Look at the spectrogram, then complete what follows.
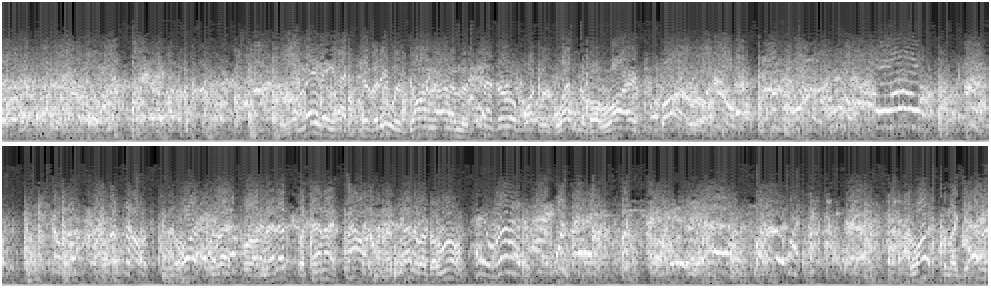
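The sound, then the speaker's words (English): A loud, unbroken din of many overlapping voices shouting and clamoring, like a rowdy bar crowd mid-brawl, holding steady for the whole stretch, pouring out of a bar called the Victory Cabaret. “But judging from the din of battle that poured out at us as we approached, somebody's been a little premature in naming it.”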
